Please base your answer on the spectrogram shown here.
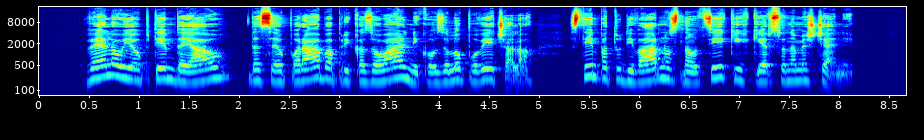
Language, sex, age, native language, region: Slovenian, female, 60+, Slovenian, Savinja region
